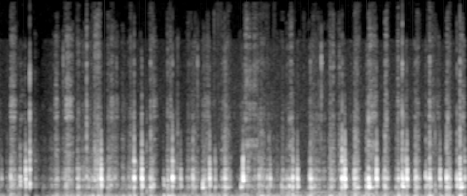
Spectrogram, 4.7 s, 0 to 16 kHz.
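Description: Fingertips tap rapidly on the casing and keys of a hollow black plastic keypad game controller with a knob, held up in both hands. The result is a quick, uneven run of dry, hollow clicks and taps with a bright midrange tone around 1.5 kHz, very little low end, and no ring after each hit.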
